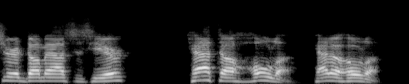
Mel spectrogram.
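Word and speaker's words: Catahoula: Katahola is how it's pre pronounced pronounced.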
